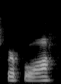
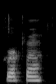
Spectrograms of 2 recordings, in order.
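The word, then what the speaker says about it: Gripoix: p o iix and it's um pronounce GPA kind of like gria okay F over clasp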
